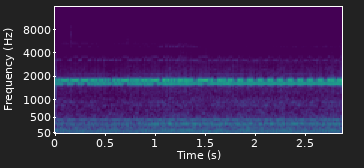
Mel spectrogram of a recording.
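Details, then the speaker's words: JRC NCM-2150 SSB MF/HF radio DSC transmission test: steady high warbling tone like rapid Morse code runs unbroken for the whole clip, a complete DSC reply showing good transmission; normal DSC test reply tone. "Parang rapid na Morse code. Yun yung tunog ng DSC. Reply."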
